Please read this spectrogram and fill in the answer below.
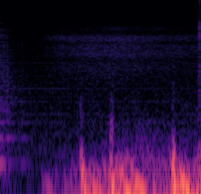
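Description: After a brief hush, a run of deep, low thumps in a slow pulsing beat begins about half a second in, like a heartbeat sound effect laid under the footage.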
